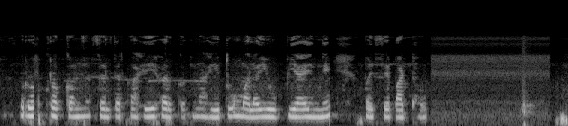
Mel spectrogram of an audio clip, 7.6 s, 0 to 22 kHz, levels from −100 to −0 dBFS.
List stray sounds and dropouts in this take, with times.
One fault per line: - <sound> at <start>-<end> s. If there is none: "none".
- dropout at 0.4-0.5 s
- whoosh at 6.9-7.2 s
